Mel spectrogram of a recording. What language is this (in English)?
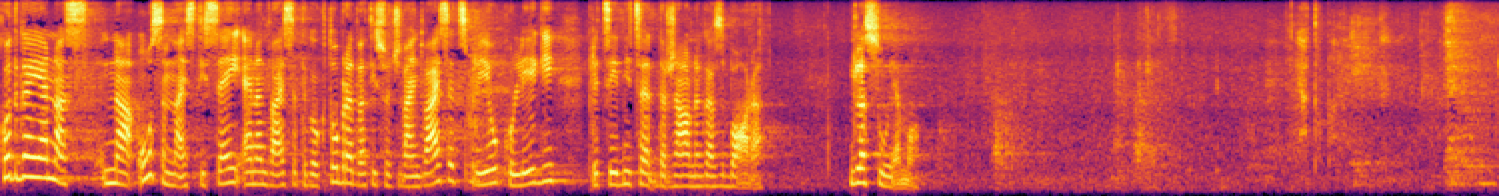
Slovenian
